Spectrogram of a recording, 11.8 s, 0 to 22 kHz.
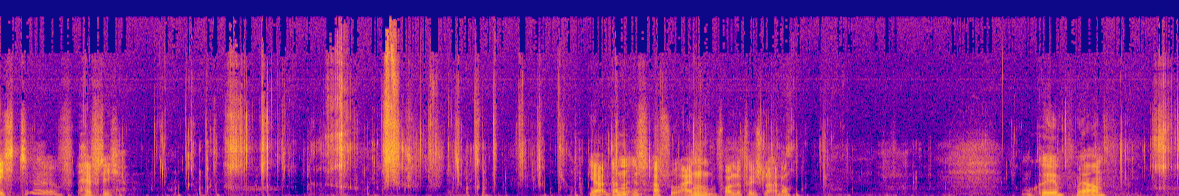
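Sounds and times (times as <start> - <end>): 
speech: 0.0 - 1.3, 5.9 - 8.1, 10.2 - 11.2
crunching crispy seaweed snack being chewed: 1.5 - 5.9, 10.1 - 11.7.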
